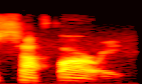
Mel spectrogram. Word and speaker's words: safari: And he had just come back from safari. I like the way the Brits say it, safari, not safari, safari. I used to work with Attenborough, and that's the way he called it too.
